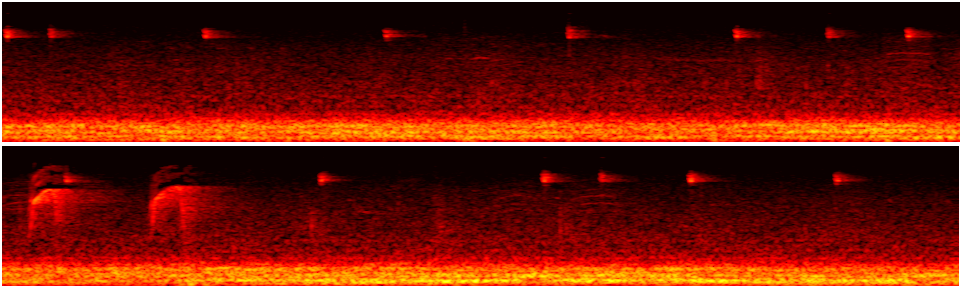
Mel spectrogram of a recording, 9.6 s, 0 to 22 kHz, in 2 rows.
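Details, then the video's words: Black-faced bunting in winter, December 2014, uttering sharp, very high, short tsip call notes at uneven intervals throughout. Two louder, broader downward-sweeping calls from another source interrupt midway, over constant low rumbling noise. "アオジ "Emberiza spodocephala" の鳴き声。（地鳴き）"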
